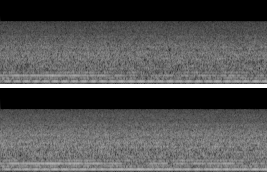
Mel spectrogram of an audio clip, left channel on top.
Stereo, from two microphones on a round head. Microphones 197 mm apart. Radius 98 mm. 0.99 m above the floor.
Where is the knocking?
I don't hear knocking.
